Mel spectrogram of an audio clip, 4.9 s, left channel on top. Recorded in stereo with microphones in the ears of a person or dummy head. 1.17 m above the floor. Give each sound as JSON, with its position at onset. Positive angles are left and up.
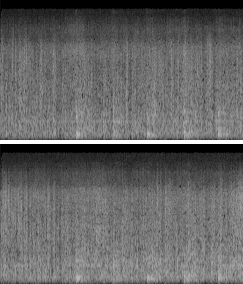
{"t": 1.5, "sound": "footsteps", "side_deg": 30, "distance_m": 5.0}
